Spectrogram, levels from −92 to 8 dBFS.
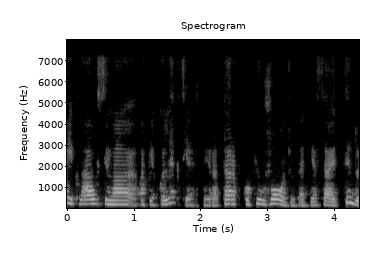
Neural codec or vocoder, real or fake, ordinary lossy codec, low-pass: none; real; MP3, 48 kbps; 7.2 kHz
